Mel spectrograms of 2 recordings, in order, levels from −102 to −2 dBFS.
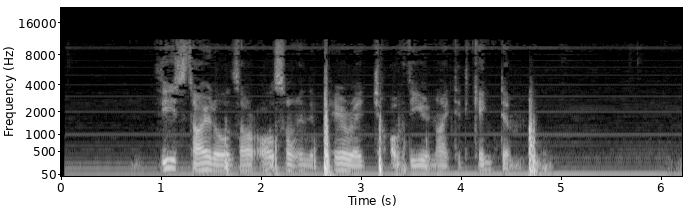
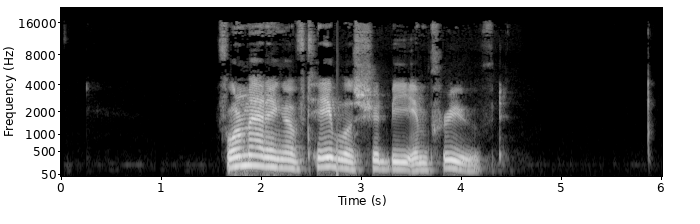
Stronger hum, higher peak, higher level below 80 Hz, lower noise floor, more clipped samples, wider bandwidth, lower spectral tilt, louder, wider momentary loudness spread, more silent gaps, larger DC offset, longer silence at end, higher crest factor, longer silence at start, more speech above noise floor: first, 50 Hz at -40 dBFS vs none; about the same, -2 dBFS vs -2 dBFS; first, -38 dBFS vs -60 dBFS; second, -49 dBFS vs under -90 dBFS; neither; second, 11.5 kHz vs 16.5 kHz; about the same, -6.5 dB/octave vs -5.5 dB/octave; second, -26 LUFS vs -19 LUFS; first, 24 LU vs 9 LU; neither; neither; second, 0 s vs 1.8 s; about the same, 24 dB vs 20 dB; second, 0.05 s vs 1.6 s; second, 24 dB vs over 71 dB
